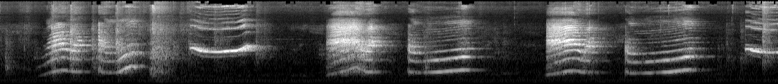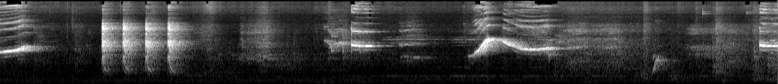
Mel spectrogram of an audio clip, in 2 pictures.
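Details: Chiku, a pet Alexandrine parakeet, talks in short, harsh, nasal word-like bursts such as "Mama too", with pauses between them, then gives rising whistled notes near the end.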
